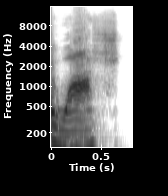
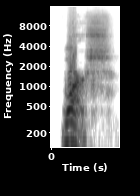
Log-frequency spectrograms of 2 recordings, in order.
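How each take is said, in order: First: Said in the usual way. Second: WASH said with an added R, "warsh"; Maryland pronunciation. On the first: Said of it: "normally I say wash". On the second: Shown as a demonstration. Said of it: "it's very popular to say wash".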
